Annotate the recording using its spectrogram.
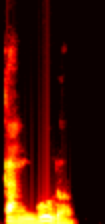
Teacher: como n nosotros tenemos conceptualizado n como fennema alveolar nasal sonoro sin embargo en canguro su realización es velar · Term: realización velar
